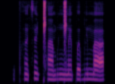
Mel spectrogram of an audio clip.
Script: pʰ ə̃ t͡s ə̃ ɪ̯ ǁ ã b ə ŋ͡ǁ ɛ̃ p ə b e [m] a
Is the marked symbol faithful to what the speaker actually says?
yes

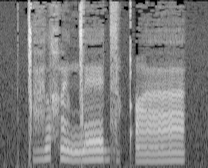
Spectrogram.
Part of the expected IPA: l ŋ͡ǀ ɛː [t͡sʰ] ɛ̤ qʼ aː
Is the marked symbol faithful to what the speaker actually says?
no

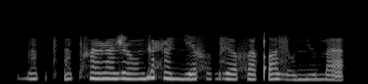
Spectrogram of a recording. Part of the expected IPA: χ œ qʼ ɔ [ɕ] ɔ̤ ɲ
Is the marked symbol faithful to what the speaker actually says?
no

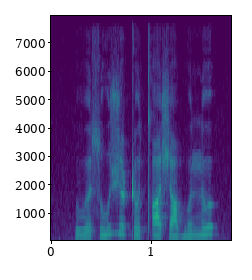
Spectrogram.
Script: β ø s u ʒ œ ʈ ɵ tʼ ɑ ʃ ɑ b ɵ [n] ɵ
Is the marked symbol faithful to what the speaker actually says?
yes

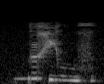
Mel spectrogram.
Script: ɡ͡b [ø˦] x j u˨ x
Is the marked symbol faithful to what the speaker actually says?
no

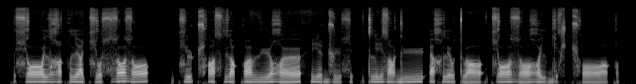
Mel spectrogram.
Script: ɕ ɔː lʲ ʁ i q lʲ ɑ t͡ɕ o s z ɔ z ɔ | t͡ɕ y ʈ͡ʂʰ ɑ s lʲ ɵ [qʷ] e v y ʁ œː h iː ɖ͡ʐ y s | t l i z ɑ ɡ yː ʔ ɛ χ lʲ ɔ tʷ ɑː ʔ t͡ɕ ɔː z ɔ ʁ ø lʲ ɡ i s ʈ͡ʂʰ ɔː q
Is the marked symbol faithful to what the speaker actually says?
yes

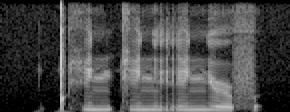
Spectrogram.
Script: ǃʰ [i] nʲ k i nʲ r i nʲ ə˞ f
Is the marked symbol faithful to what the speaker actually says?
yes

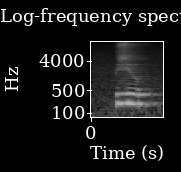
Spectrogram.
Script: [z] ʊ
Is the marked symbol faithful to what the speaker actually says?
no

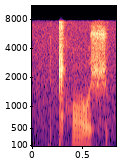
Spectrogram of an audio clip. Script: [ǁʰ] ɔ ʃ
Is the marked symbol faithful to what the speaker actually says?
yes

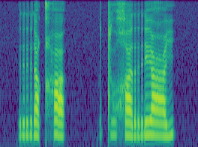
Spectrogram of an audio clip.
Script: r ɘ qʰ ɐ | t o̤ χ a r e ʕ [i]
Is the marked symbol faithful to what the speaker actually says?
yes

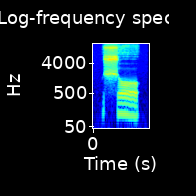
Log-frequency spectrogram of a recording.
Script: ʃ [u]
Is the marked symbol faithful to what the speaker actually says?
no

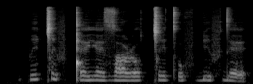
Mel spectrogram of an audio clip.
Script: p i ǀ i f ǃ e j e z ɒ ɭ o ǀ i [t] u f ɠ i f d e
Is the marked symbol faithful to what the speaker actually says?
no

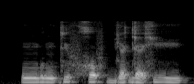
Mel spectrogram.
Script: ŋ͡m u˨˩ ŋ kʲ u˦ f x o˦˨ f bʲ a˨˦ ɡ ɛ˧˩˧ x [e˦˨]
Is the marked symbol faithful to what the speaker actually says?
no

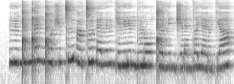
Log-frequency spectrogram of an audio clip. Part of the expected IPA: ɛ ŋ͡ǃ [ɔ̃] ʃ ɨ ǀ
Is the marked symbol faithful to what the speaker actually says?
yes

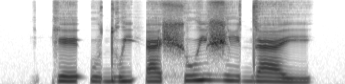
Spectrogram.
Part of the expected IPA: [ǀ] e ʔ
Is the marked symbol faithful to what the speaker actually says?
no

